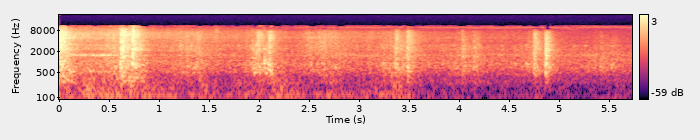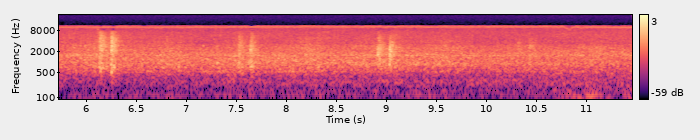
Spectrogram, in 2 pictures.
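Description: A train approaches along the tracks with a low rumble.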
